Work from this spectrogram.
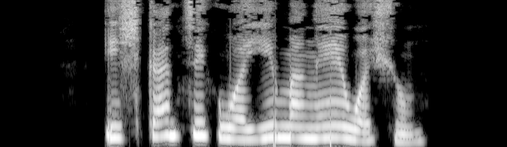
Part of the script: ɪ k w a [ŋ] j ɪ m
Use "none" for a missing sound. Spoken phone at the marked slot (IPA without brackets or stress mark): none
